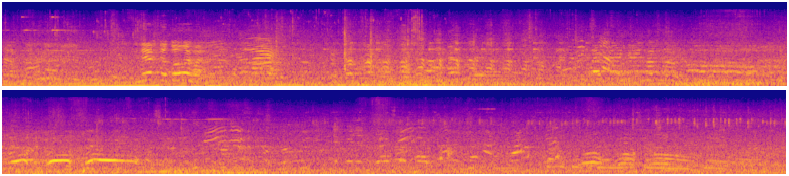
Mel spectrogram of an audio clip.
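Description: Cyclists call out and chatter as they ride by.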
